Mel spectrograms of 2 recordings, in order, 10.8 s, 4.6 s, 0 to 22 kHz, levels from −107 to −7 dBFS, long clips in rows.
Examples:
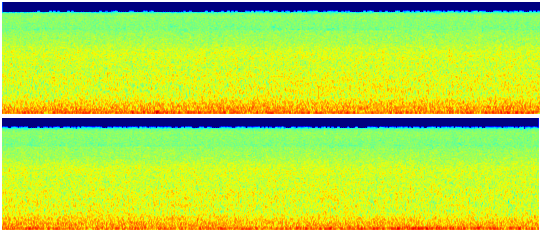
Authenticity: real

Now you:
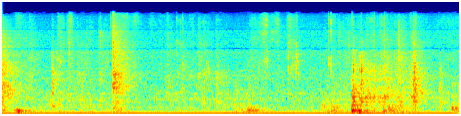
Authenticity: real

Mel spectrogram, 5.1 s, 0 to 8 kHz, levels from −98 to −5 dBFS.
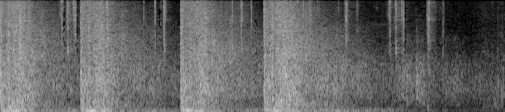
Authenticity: fake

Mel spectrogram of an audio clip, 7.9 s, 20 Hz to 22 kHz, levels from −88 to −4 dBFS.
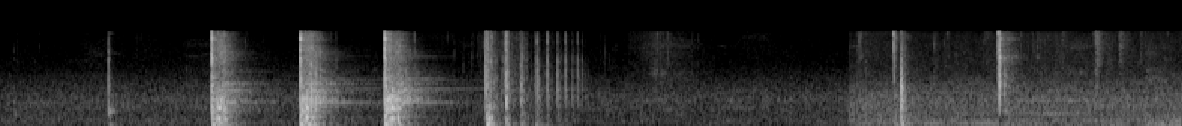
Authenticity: real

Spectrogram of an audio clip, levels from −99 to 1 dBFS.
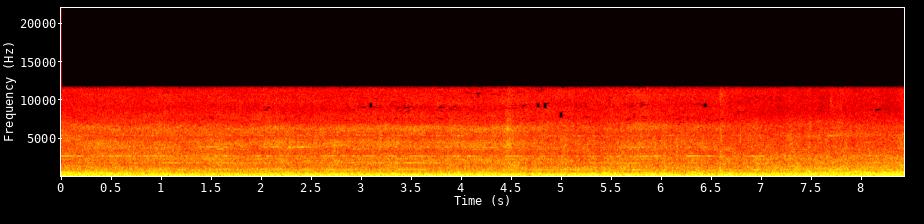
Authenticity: real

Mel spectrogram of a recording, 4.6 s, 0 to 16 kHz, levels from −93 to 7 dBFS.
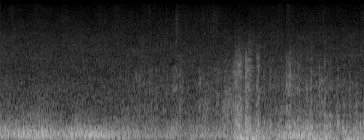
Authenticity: fake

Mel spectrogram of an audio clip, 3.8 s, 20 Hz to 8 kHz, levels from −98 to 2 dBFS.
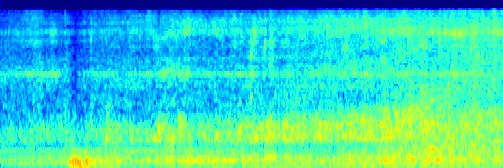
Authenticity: fake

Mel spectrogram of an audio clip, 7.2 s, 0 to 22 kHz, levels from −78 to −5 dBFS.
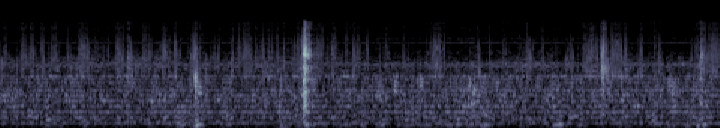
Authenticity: fake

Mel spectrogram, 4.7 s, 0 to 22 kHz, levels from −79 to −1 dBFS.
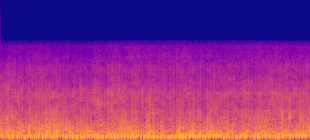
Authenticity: fake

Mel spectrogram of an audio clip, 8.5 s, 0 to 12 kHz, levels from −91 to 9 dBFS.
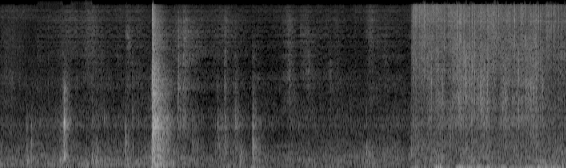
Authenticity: fake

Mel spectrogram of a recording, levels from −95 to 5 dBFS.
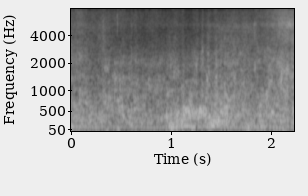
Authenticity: fake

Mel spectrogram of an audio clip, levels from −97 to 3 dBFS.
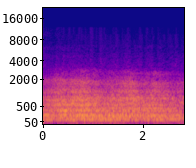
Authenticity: real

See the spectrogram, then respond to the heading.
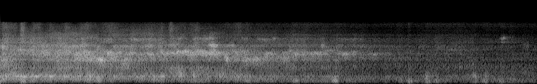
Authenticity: fake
